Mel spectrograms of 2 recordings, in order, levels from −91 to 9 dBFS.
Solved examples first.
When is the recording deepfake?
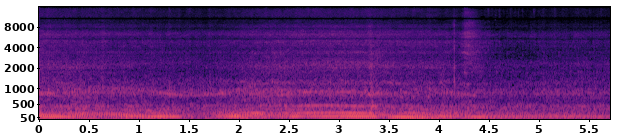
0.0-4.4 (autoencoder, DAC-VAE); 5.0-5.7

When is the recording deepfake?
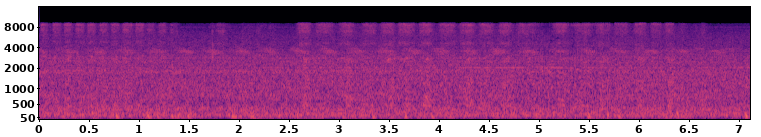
4.9-5.7 (vocoder, Vocos)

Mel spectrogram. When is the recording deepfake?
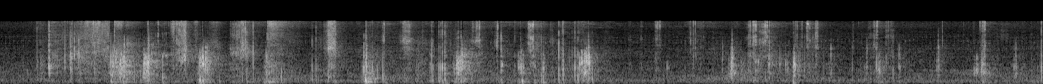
3.5-5.1 (vocoder, Vocos)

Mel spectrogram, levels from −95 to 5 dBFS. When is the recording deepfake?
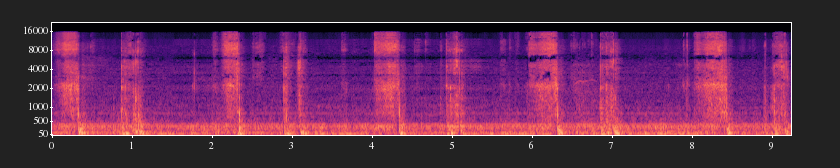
1.5-2.0 (codec, SNAC); 3.3-5.5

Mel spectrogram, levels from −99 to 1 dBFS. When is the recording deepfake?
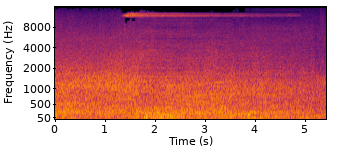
1.7-4.9 (codec, SNAC)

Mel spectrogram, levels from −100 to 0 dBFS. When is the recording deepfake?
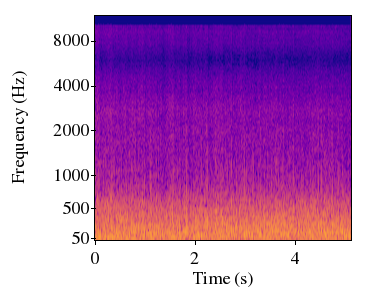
0.0-2.4 (autoencoder, DAC-VAE); 3.3-5.1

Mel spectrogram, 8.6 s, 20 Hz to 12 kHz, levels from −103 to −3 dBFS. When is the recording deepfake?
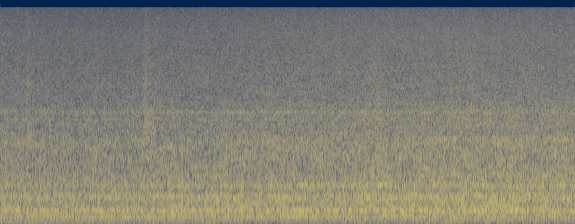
2.5-4.4 (vocoder, Vocos); 6.4-7.4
